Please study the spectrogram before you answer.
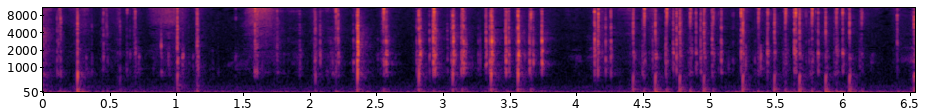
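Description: A small, hollow, backlit plastic Razer Tartarus Chroma gaming keypad has its keys pressed rapidly with fingertips and long nails. The result is a quick run of sharp, bright, dry plastic clicks and taps, some clustered and some spaced, over a faint low background rumble.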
